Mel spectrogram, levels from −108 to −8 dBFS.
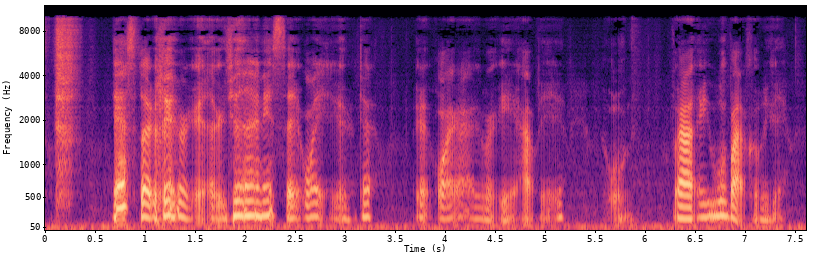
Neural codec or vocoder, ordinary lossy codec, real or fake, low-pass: autoencoder, 22.05 kHz, a latent of 192 numbers a frame, VITS, trained on many speakers; MP3, 64 kbps; fake; 9.9 kHz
